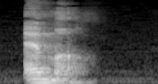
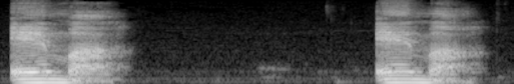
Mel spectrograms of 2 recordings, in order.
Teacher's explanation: What you hear there is more vowel than you hear of the consonant.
